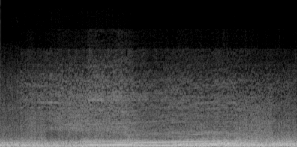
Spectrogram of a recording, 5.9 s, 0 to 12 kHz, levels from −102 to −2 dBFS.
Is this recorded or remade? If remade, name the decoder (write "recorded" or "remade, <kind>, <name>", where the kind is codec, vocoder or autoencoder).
recorded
